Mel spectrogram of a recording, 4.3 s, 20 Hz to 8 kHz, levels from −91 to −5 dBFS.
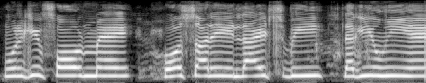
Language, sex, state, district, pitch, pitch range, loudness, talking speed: Hindi, male, Madhya Pradesh, Bhopal, 285 Hz, 280-295 Hz, -10 LUFS, 140 wpm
